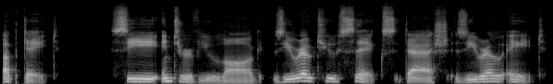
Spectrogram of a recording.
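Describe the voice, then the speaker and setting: An impersonal database with a lowish pitch and very slow pace. The delivery is formal, clinical scripted narration. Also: male voice, animated, a bit bright, no room sound, clean studio sound, exaggerated voice. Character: impersonal male voice of a classified database.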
